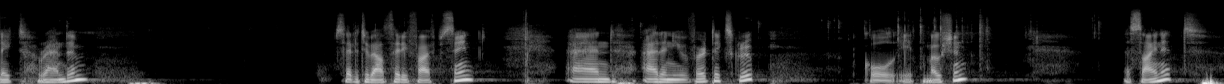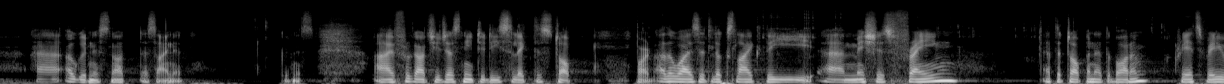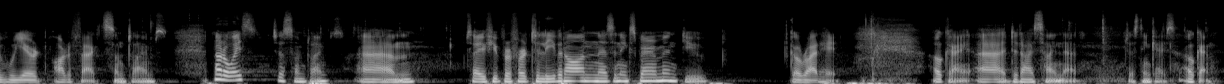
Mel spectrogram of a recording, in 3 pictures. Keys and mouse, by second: 1.4 click, 6.4-10.4 drag, 11.0-12.7 drag, 12.7-14.2 middle drag, 14.8 click, 15.5-16.6 middle drag, 16.6 click, 16.6 c, 19.2 c, 22.9 c, 25.8 middle click, 26.0 click, 26.4-27.5 middle drag, 27.9 middle click, 28.4 middle click, 33.1 Tab, 34.4 Tab, 35.1 click, 35.5 Tab, 35.9-36.7 middle drag.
